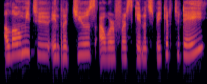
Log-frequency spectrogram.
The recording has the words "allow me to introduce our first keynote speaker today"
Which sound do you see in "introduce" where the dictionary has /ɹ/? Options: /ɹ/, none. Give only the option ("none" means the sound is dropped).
/ɹ/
